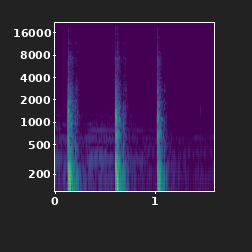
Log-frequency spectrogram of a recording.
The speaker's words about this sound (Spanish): El subastador golpeó por fin el mazo.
